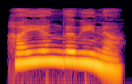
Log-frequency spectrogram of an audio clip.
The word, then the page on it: ಹೈಯಂಗವೀನ: Kannada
